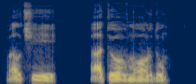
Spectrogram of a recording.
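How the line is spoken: Very calm, unthreatening. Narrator (Russian): сказал он очень спокойно, без угрозы

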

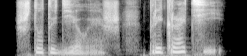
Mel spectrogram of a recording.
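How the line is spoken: Nearly pleading. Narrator (Russian): Почти взмолилась я

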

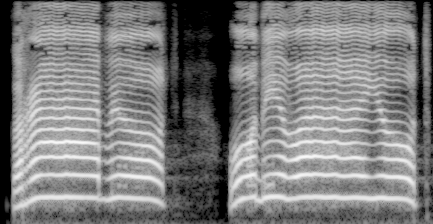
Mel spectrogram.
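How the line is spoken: Old woman's shrill scream. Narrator (Russian): Пронзительно завопила старуха

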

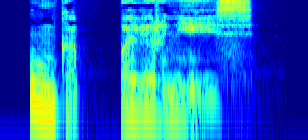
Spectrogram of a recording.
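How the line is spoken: Hoarse voice from behind. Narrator (Russian): за спиной раздается хриплое

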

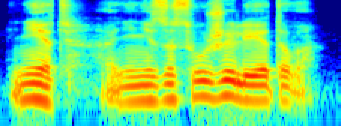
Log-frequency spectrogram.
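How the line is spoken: Hoarse. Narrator (Russian): хрипло сказал Ари

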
